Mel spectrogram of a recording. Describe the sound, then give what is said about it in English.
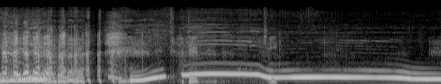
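After a burst of laughter, a voice imitates an owl's hoot with a long, drawn-out tone that rises, then holds and slowly slides lower, loud and steady. “I was going to try and do a crow cawing. A bird flies by. It's an owl.”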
